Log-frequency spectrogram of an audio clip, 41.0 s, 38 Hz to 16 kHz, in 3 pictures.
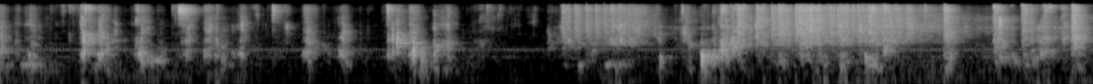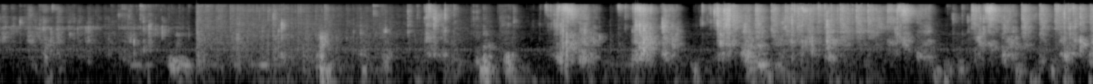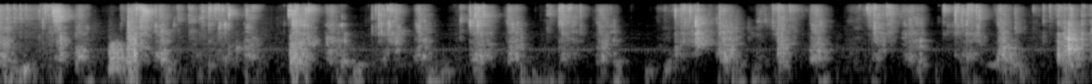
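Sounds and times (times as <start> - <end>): slime crackling and popping: 0.1 - 35.0, 35.6 - 40.9.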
